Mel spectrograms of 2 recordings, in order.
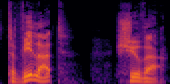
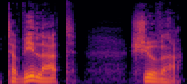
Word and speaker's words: Tavilah T'Shuvah: But apparently, the correct pronunciation of this is Tavilah T'Shuvah. You take the T of the Shuvah, and you bring it over into the Tavilah, and you put your emphasis on the V and not the T, because I always go Tavilah. It's supposed to be Tavilah T'Shuvah.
